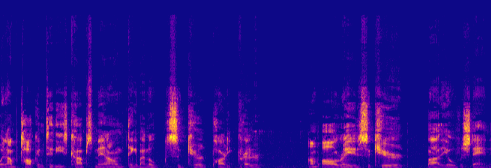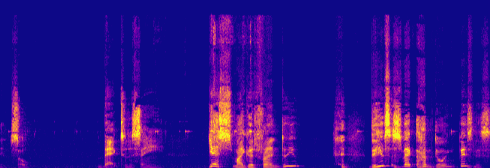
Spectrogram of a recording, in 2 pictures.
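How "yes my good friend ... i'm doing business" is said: fake put-on accent, pitched up and loud. Acting out a scene talking to police, in a put-on accent. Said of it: "is this your real fucking voice?".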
